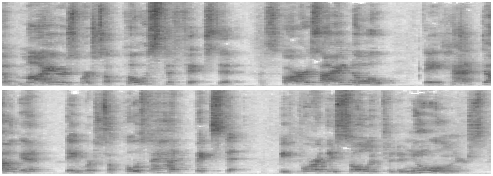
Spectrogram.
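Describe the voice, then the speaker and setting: Noticeable background noise and audible room echo around lively, moderately paced speech. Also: woman, fairly high pitch for a woman. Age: 60s. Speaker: mobile home park resident. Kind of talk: interview.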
